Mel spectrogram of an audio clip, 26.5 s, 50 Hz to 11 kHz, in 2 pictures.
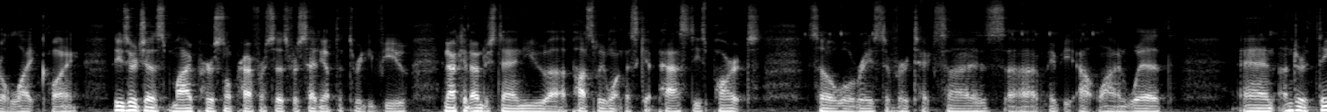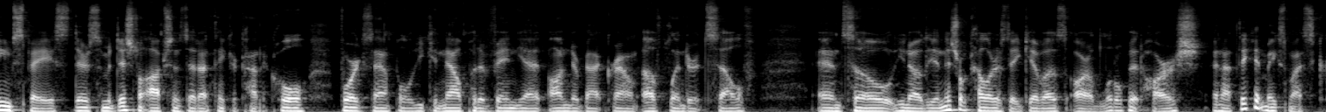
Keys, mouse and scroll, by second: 0.3-0.8 scroll down 3, 0.8-1.4 scroll up 1, 1.4-1.9 scroll up 3, 1.9-5.6 scroll down 12, 8.1 click, 8.3 double click, 8.6 click, 10.1 click, 10.3 double click, 10.8 click, 12.6 click, 13.1-14.8 scroll down 5, 14.8 click, 17.0 click, 17.8 click, 21.6 click, 23.1 click.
